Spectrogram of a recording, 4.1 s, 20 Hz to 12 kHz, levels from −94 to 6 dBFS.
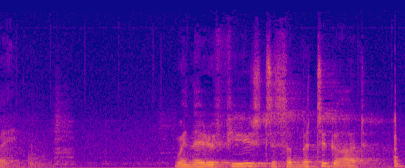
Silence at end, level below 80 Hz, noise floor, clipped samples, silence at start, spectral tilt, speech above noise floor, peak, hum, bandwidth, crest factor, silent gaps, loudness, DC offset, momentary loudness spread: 0 s; -64 dBFS; -56 dBFS; under 0.1%; 0 s; -5.5 dB/octave; 31 dB; -10 dBFS; none; 10.5 kHz; 18 dB; none; -27 LUFS; 0.5%; 21 LU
